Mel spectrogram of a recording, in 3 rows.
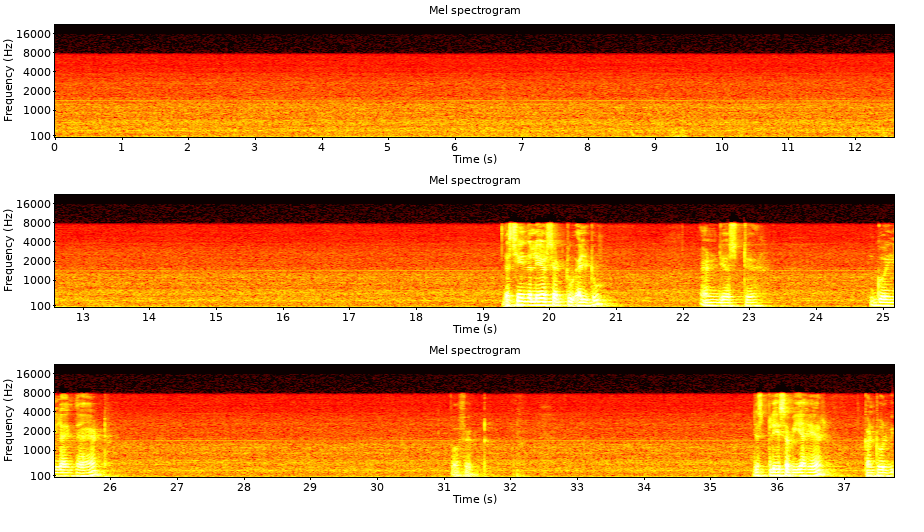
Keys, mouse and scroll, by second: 3.9 scroll up 1, 20.1 click, 30.1 click, 34.1 click, 35.5-36.8 scroll up 1, 36.8 right click.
